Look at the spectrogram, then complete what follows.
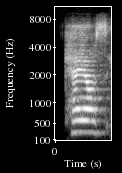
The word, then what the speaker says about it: chaos: have there we go chaos is is a silent letter I don't know why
